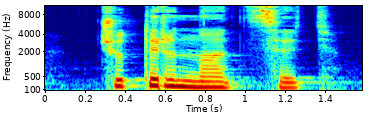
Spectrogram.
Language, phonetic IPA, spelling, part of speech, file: Ukrainian, [t͡ʃɔterˈnad͡zʲt͡sʲɐtʲ], чотирнадцять, numeral, Uk-чотирнадцять.ogg
- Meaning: fourteen (14)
